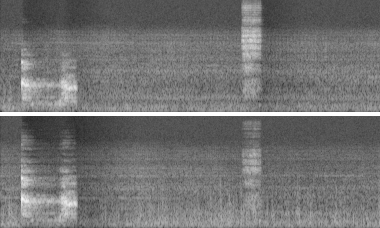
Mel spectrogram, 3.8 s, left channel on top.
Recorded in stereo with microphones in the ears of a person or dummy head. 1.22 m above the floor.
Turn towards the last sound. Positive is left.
turn(degrees=60)  # may be behind; listen again after turning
